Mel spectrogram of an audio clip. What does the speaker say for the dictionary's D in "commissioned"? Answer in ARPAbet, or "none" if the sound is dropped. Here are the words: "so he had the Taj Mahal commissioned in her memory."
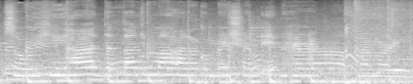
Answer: none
